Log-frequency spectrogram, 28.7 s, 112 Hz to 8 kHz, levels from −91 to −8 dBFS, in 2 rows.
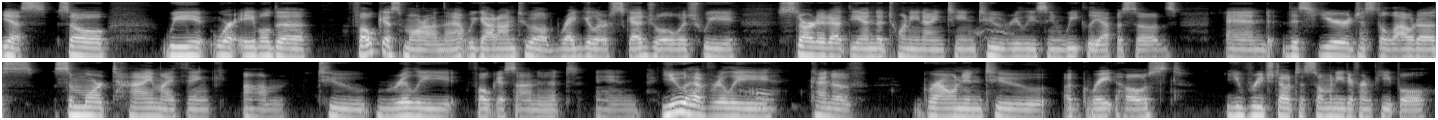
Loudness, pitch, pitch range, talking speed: -26 LUFS, 115 Hz, 110-125 Hz, 135 wpm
